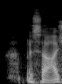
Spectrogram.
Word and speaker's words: massage: Make the open a sound like hot and stop plus the sound together.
